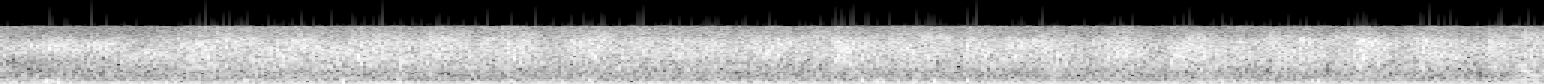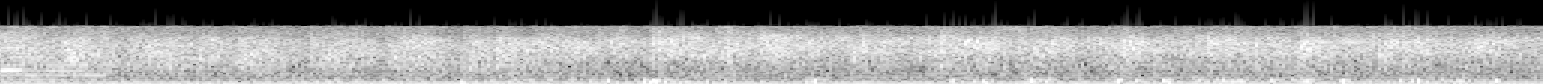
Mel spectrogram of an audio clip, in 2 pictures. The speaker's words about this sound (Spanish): Un aplauso a Dios en esta hora y dígale sí, amén.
